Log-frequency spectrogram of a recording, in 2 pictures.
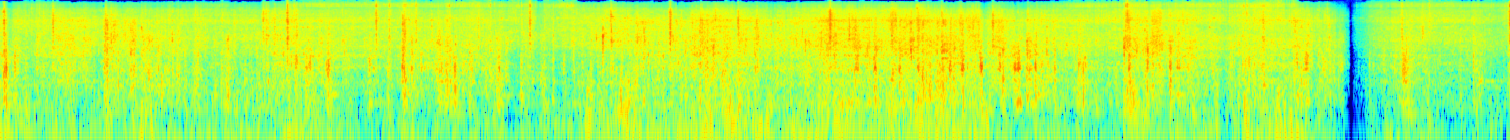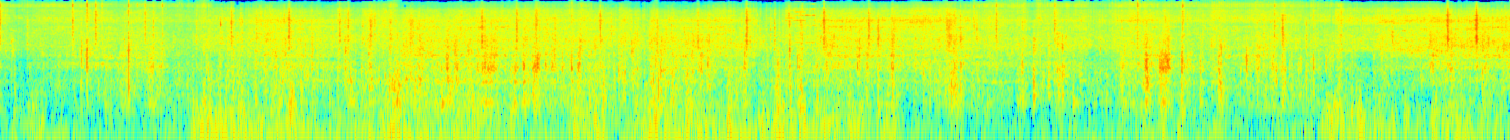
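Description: Wind buffeting an action camera's microphone over the noise of a mountain bike riding a rough dirt singletrack: tyres on the ground and the bike rattling. The sound drops out briefly about halfway.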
